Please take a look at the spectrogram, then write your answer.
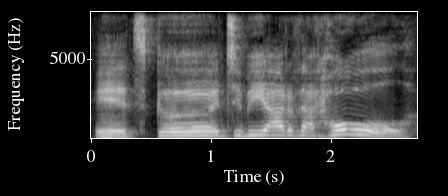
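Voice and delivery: menacing growled animal voice; growling tiger. A narrator's reading. Tiger gloats over the pinned merchant, growling. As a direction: growl it with predatory relish. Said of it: "growled the tiger".

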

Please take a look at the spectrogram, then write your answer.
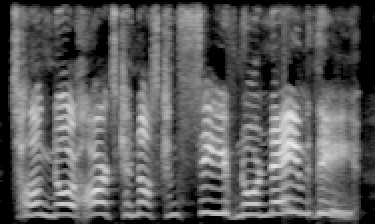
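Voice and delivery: high, strained cry of horror; too appalled to find words; high anguished outcry; aghast outcry. Acted. Discovering the murdered king.

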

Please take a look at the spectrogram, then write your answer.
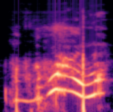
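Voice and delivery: high, loud complaint; annoyed outburst. Acted. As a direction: demand to know why they're yelling. Complains about the yelling.

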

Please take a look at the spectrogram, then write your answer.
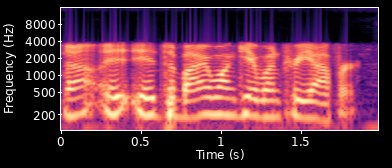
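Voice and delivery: ordinary talk

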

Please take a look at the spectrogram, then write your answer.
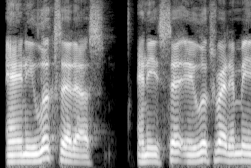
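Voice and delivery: normal talking voice

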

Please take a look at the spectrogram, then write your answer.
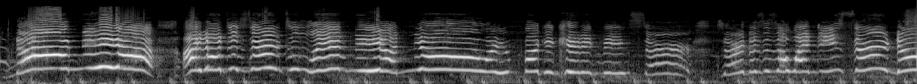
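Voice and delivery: high, full-volume gamer scream; over-the-top screamed protest; yelling. Real, not acted. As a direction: shriek in outrage at the game. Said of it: "Calamity, I yell a lot".

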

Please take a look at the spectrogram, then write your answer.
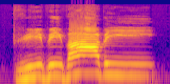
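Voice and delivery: loud, high mock roar. A narrator's reading. Lion roaring the song to wake the bird, loud. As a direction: roar the bird's song back. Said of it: "roared the lion".

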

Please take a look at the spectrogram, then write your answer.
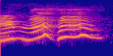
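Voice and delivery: sudden high loud laugh; high, loud burst of laughter. Real, not acted. Laugh after "Big game!.

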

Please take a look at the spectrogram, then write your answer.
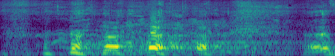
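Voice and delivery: loud high laugh bursting out; burst of laughter. Real, not acted. Laughing at the memory.

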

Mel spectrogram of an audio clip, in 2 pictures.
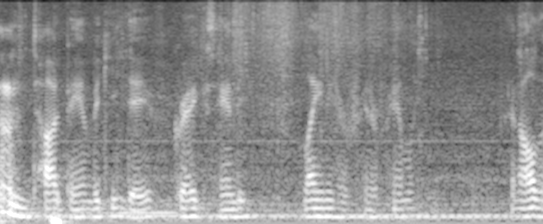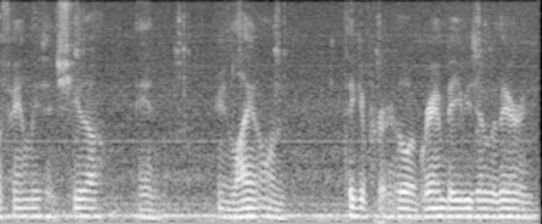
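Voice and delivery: earnest spoken prayer, soft and halting. Real, not acted. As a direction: pray it quietly, pausing between names. Closing prayer before Bible study.

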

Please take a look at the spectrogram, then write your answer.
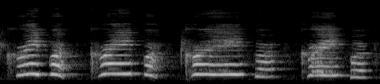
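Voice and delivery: high, loud alarmed calls of the word; fading repeated warning shouts; shouting creeper. Real, not acted.

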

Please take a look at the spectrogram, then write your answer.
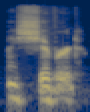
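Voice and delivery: usual speaking voice

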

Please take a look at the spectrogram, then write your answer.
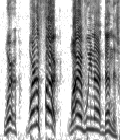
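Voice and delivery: high, loud, delighted yell; thrilled host hollering at the listener's wine idea; excited shout. Real, not acted.

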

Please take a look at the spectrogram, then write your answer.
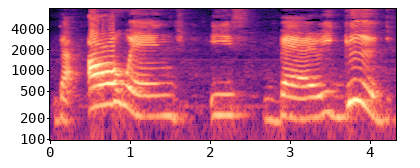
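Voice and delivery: very slow, ORANGE with a long drawn-out O; slow teacher's model, long O in "orange"; correct pronunciation. Shown as a demonstration. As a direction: draw out "orange is very good" for learners. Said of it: "Like this, you have to pronounce correctly".

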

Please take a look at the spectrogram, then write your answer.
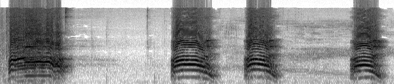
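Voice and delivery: shrill, loud terrified yelps; scream of fright. Real, not acted. Player startled by a monster, high frightened screams. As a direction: scream as something jumps out at you. Jump scare in horror game.

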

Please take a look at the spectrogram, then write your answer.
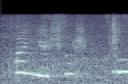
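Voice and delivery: mock little-kid begging voice; high pleading ask. Repeating the kid's request.

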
